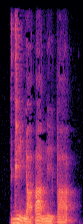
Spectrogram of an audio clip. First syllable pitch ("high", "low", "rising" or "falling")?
falling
